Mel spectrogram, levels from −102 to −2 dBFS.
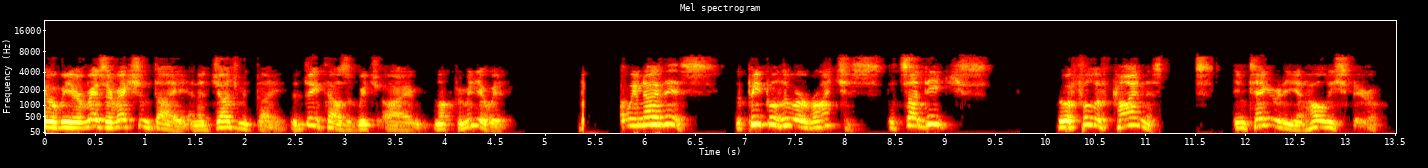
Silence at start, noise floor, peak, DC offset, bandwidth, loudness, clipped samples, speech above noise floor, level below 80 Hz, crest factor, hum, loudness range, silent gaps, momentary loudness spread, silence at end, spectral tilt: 0 s; under -90 dBFS; -6 dBFS; under 0.1%; 7.4 kHz; -24 LUFS; under 0.1%; over 67 dB; -66 dBFS; 18 dB; none; 5 LU; 4.79-5.32 s, 5.63-5.75 s, 6.80-6.89 s, 9.75-10.11 s, 11.24-11.50 s, 11.77-11.87 s; 14 LU; 0.2 s; -3.5 dB/octave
